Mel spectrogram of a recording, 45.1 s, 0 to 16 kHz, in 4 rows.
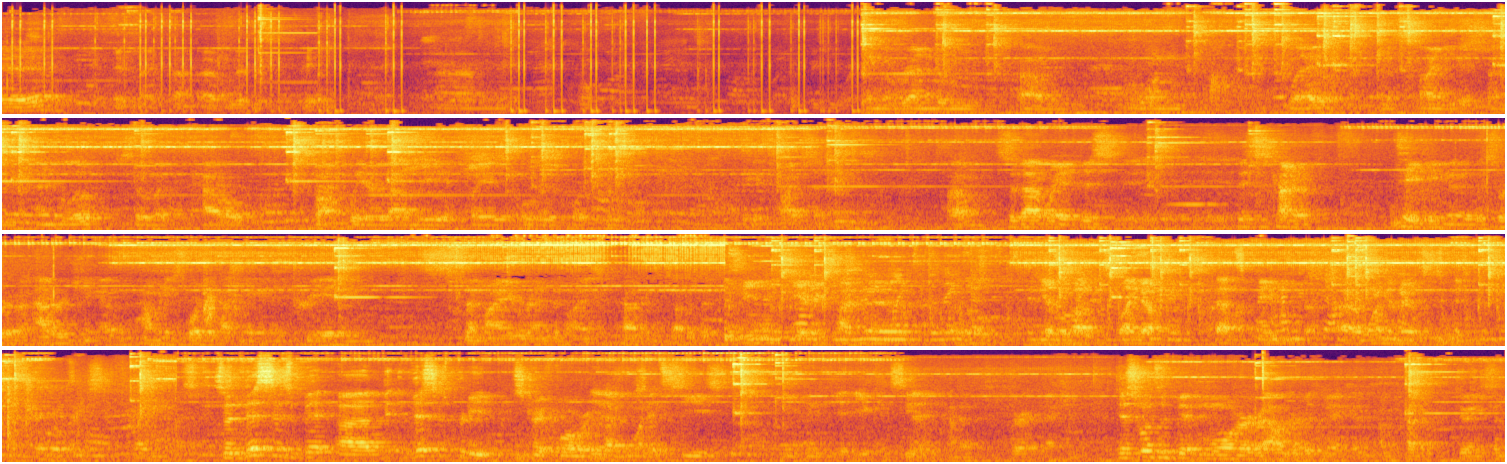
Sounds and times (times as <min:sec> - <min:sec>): Speech: 0:00.0 - 0:17.8, 0:18.4 - 0:25.4, 0:26.0 - 0:45.0.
